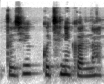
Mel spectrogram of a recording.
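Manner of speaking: ordinary delivery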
